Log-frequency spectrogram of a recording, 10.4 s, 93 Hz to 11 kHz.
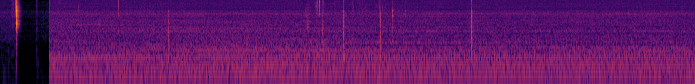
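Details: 2017 Ford F-250 6.7 Powerstroke diesel, idling, heard from the driver's seat: steady idle with a low buzzing rattle that seemed to come from under the wipers/firewall, actually caused by a vibrating transmission dipstick tube.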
